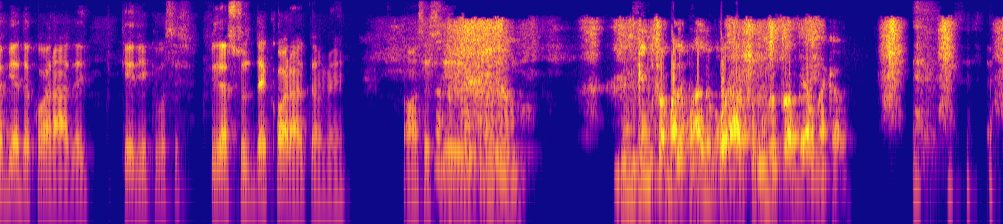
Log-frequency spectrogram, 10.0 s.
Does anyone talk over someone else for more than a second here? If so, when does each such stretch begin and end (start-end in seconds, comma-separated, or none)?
none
